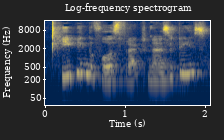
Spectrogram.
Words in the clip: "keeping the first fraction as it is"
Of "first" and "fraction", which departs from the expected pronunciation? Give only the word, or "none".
none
